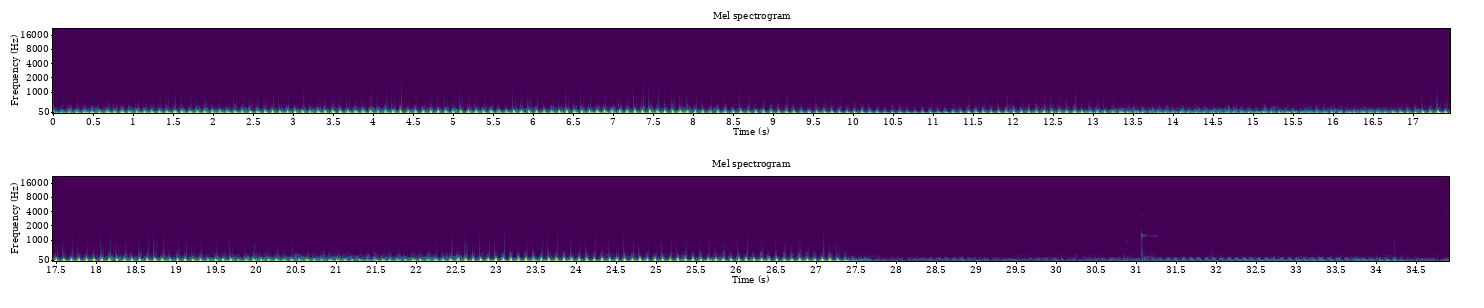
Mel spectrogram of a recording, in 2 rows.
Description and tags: helicopter fx
some sounds from my fan today with the h4n
helicopter, fx, sounds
